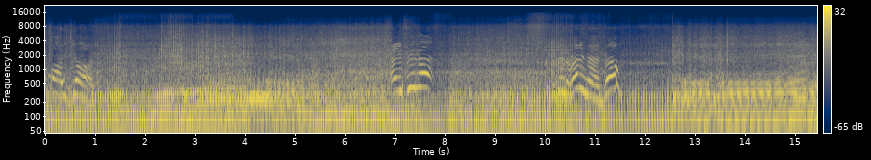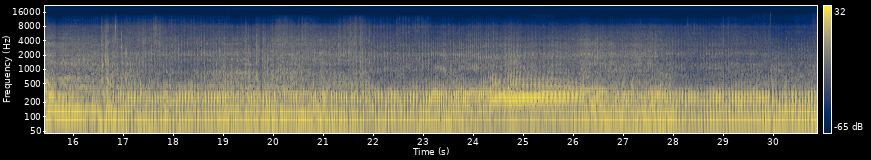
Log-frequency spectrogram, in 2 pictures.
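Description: Kawasaki 450 single-cylinder four-stroke dirt bike engine running under a rider off-road, heard over steady wind noise. The engine revs up and back down twice, about seven and ten seconds in, with a short drop in loudness between.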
